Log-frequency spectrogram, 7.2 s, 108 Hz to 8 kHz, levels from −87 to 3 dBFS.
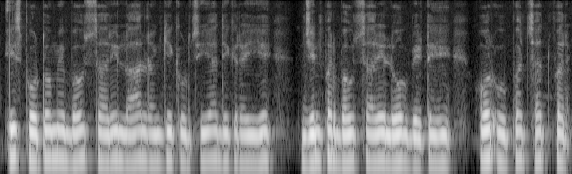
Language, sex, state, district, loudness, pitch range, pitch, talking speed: Hindi, male, Rajasthan, Jaipur, -16 LUFS, 145-155 Hz, 145 Hz, 200 wpm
